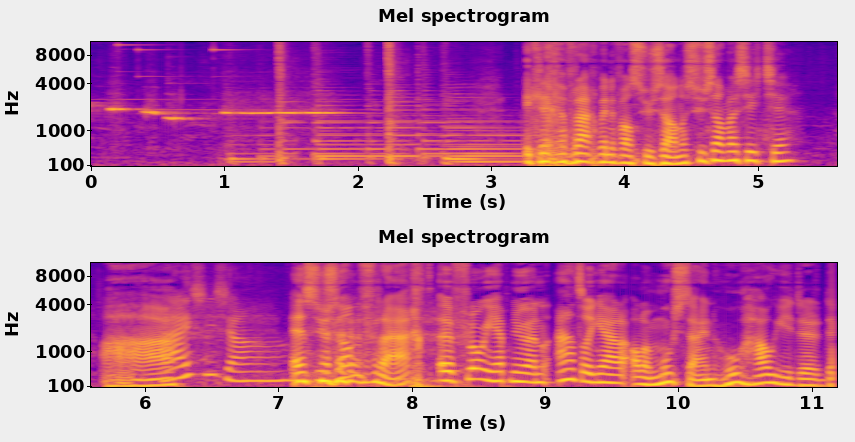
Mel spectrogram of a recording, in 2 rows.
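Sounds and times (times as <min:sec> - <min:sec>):
chiming tones: 0:00.0 - 0:01.7
bright whistled jingle melody: 0:00.0 - 0:03.2
speech: 0:03.4 - 0:11.1
laughter: 0:05.9 - 0:08.7.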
